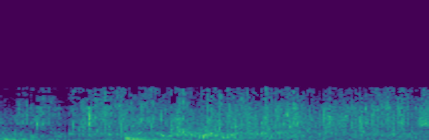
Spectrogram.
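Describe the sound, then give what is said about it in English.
Running water pours and trickles as hands are washed, a steady, faint splashing stream with small irregular splashes throughout and no talk. “Okay, kids, I'll wash my hands and be right with you.”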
